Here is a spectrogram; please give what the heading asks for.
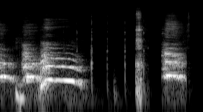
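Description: A hound lets out a long, wavering howl, followed by a few scattered clicks and then two short, loud barks, with no talking.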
